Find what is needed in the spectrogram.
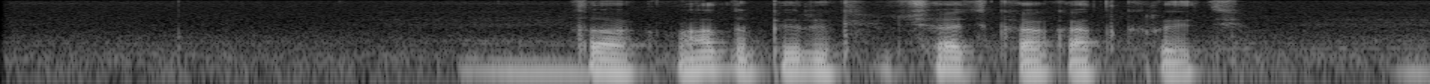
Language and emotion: Russian, neutral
